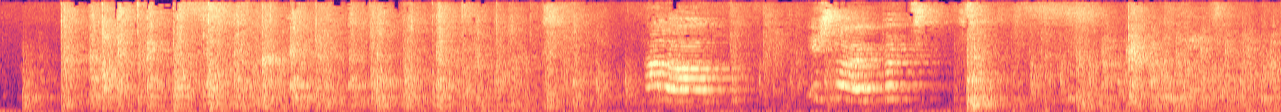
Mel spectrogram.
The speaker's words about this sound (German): Geradeaus, hat wirklich nicht mehr rumgeschaut, bis sie an einer Holzwand gekommen ist. Sie hat daran geklopft.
